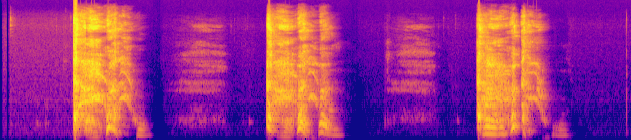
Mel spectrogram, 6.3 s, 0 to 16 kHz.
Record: {
  "three_cough_length": "6.3 s",
  "three_cough_amplitude": 32768,
  "three_cough_signal_mean_std_ratio": 0.35,
  "survey_phase": "beta (2021-08-13 to 2022-03-07)",
  "age": "18-44",
  "gender": "Female",
  "wearing_mask": "No",
  "symptom_cough_any": true,
  "symptom_onset": "9 days",
  "smoker_status": "Ex-smoker",
  "respiratory_condition_asthma": false,
  "respiratory_condition_other": false,
  "recruitment_source": "REACT",
  "submission_delay": "3 days",
  "covid_test_result": "Negative",
  "covid_test_method": "RT-qPCR",
  "influenza_a_test_result": "Unknown/Void",
  "influenza_b_test_result": "Unknown/Void"
}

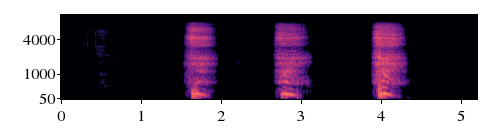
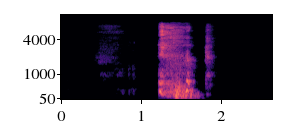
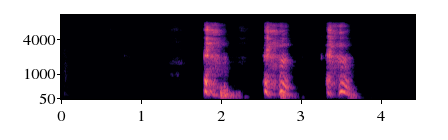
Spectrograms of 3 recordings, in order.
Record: {
  "exhalation_length": "5.2 s",
  "exhalation_amplitude": 16918,
  "exhalation_signal_mean_std_ratio": 0.31,
  "cough_length": "2.6 s",
  "cough_amplitude": 14267,
  "cough_signal_mean_std_ratio": 0.32,
  "three_cough_length": "4.4 s",
  "three_cough_amplitude": 20826,
  "three_cough_signal_mean_std_ratio": 0.33,
  "survey_phase": "beta (2021-08-13 to 2022-03-07)",
  "age": "18-44",
  "gender": "Female",
  "wearing_mask": "No",
  "symptom_runny_or_blocked_nose": true,
  "smoker_status": "Ex-smoker",
  "respiratory_condition_asthma": false,
  "respiratory_condition_other": false,
  "recruitment_source": "REACT",
  "submission_delay": "4 days",
  "covid_test_result": "Negative",
  "covid_test_method": "RT-qPCR",
  "influenza_a_test_result": "Negative",
  "influenza_b_test_result": "Negative"
}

